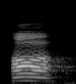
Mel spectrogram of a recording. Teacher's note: यहां ध्यान रखना, तो आ होता है ना, आ अपने बोलेंगे ना आ देखो आ, अपने बोलेंगे ई ए आ ए आ, ऐसे जबड़ा जो है खुलता जाएगा। ये विवर्त स्वर होता है आ।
